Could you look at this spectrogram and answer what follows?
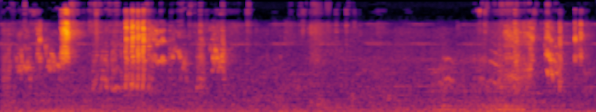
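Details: Five lovebirds of the parrot family chirping: short sharp bright chirps and squeaks in scattered clusters, strongest near the start and again toward the end, over a steady low rumble of background noise.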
